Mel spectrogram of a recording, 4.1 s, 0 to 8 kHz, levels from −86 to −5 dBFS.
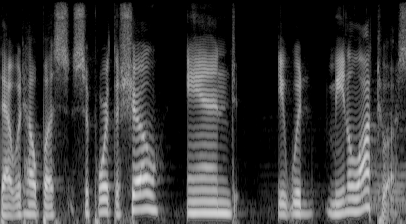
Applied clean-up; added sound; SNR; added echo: none; none; none; none.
